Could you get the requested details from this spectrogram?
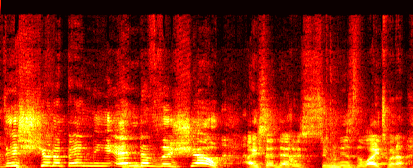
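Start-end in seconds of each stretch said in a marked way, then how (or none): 0.0-2.2 high-pitched, slow, emphatic exclamation; retold exclamation. Podcaster reliving the show's ending, exclaiming. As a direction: draw it out high in mock outrage.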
